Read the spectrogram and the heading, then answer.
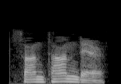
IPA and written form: ,sæn'tændɝr (Santander)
